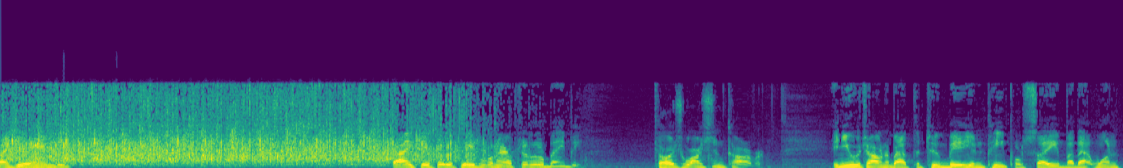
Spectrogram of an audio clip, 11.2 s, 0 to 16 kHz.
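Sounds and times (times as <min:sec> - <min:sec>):
speech: 0:00.0 - 0:00.9, 0:03.9 - 0:05.9, 0:06.6 - 0:11.2
audience applause: 0:00.0 - 0:05.4.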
